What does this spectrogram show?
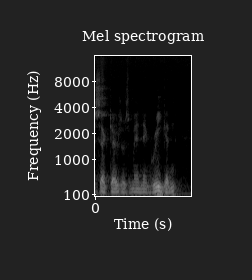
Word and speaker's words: Reagan: was a man named regan spelt like reagan but pronounced regan from texas and he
